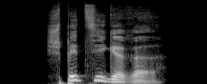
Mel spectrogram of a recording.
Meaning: inflection of spitzig: 1. strong/mixed nominative/accusative feminine singular comparative degree 2. strong nominative/accusative plural comparative degree
- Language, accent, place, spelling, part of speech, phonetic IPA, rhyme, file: German, Germany, Berlin, spitzigere, adjective, [ˈʃpɪt͡sɪɡəʁə], -ɪt͡sɪɡəʁə, De-spitzigere.ogg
